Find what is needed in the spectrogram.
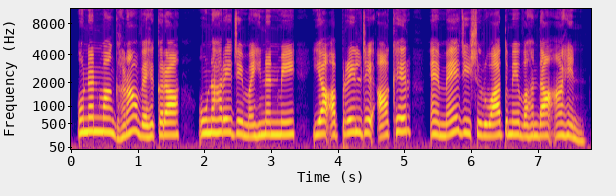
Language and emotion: Sindhi, neutral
